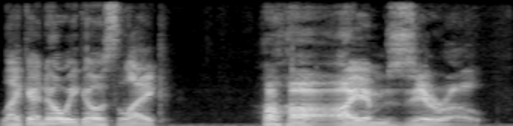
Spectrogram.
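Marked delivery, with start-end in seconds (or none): 1.7-3.2 lowered, theatrical, very slow, drawn-out villain voice. Imitating how a character speaks as Zero: Lelouch's lowered Zero voice. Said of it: "lowers his voice and all that".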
